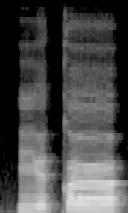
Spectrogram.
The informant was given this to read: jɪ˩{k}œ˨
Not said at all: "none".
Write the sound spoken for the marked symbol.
k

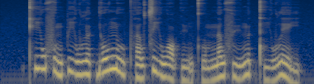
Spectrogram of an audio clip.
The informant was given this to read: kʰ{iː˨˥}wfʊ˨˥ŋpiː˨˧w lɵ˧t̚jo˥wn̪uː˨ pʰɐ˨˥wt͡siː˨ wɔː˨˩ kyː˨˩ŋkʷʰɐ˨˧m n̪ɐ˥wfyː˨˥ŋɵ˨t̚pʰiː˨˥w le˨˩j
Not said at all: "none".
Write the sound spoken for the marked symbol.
iː˥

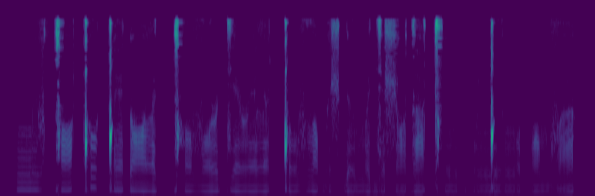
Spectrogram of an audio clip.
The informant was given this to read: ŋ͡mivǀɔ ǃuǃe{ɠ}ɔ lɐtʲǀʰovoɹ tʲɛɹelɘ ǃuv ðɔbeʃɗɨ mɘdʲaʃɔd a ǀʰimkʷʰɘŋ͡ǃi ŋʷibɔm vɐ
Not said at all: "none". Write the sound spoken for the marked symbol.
ɗ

